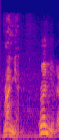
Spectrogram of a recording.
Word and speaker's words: Runion: Runion.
